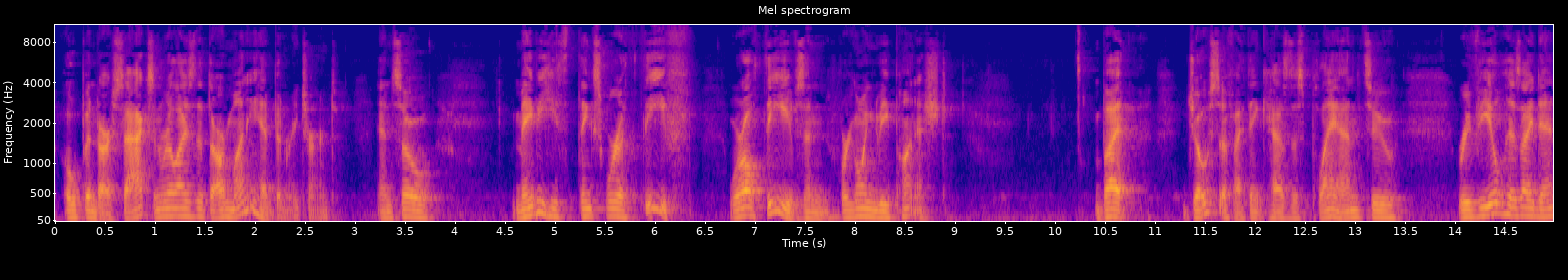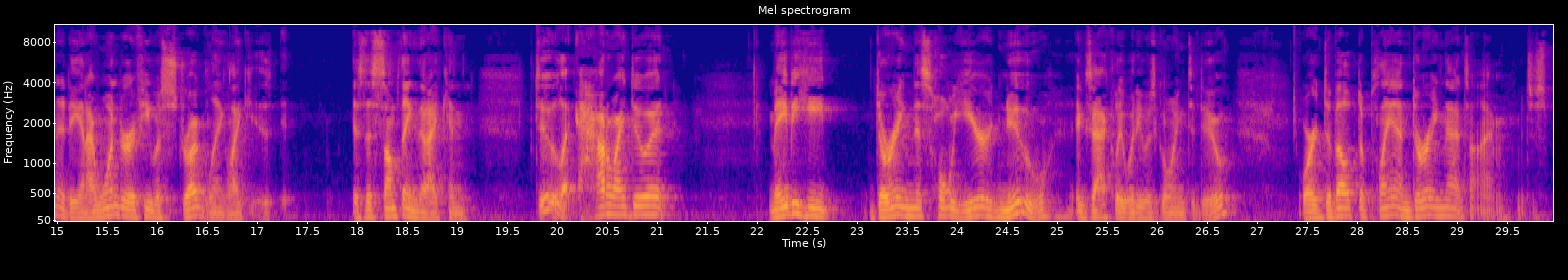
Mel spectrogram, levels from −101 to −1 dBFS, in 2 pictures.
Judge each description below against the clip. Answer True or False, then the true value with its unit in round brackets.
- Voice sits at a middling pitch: False (115 Hz)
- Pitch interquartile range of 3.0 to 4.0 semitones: False (4.4 semitones)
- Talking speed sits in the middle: True (170 wpm)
